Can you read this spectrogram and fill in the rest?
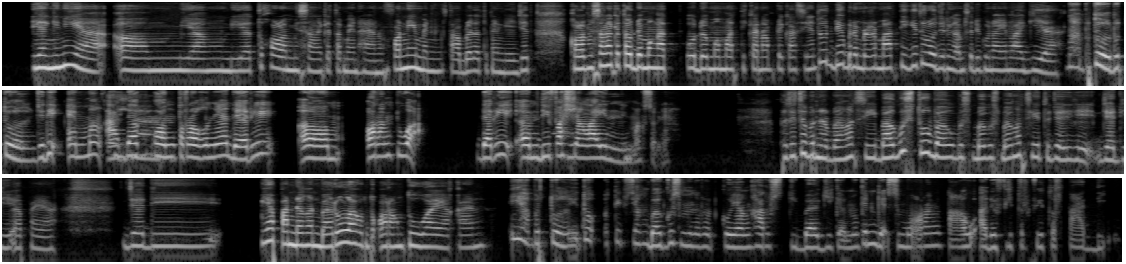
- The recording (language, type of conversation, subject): Indonesian, podcast, Bagaimana cara kamu mengelola kecanduan gawai atau media sosial?
- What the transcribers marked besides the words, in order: tapping; in English: "device"; unintelligible speech; other background noise; teeth sucking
